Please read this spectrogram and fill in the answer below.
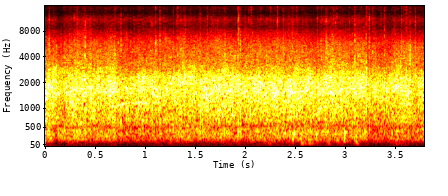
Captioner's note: audience laughing; audience applauding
